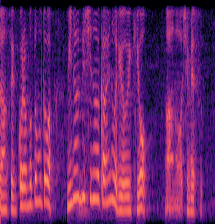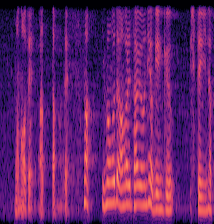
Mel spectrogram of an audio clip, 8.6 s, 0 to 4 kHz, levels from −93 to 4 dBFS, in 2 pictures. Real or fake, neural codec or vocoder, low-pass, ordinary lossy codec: fake; vocoder, 22.05 kHz, 80 mel bands, HiFi-GAN; 3.6 kHz; none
